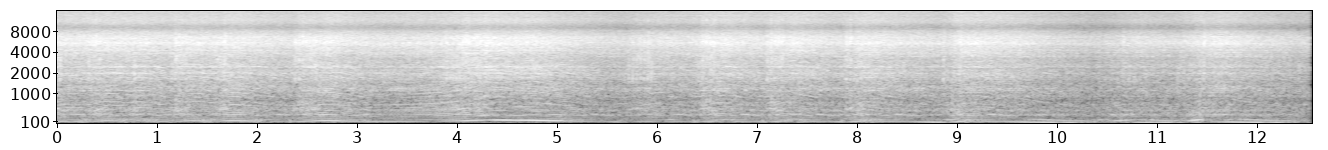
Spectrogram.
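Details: Toyota MR2 Mk3 Roadster, laid up for a long time, now on fresh fuel and a new battery. Revs rise and fall with a tinny metallic rattle in the mid range, 2200–2500rpm. Source still unknown; part 1 of the diagnosis.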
